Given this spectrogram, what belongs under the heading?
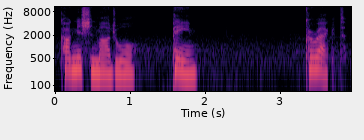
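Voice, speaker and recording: Slow, clipped female robot acted by a woman. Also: mid-range voice, close to an everyday voice. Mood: analytical. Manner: clipped, flat fragments, literal, detached. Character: emotionless female robot messenger with missing memories. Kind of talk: video game voice acting.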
